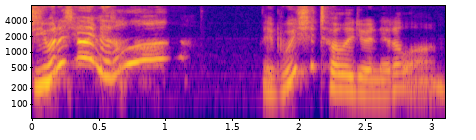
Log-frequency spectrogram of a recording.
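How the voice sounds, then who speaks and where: A woman speaks in an animated tone. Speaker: knitting podcast host. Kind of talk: casual chat.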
